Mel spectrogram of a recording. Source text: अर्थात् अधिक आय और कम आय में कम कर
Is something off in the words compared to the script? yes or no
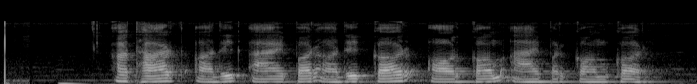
yes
